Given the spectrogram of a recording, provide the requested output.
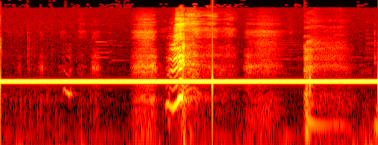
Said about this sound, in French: Fais un long bip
